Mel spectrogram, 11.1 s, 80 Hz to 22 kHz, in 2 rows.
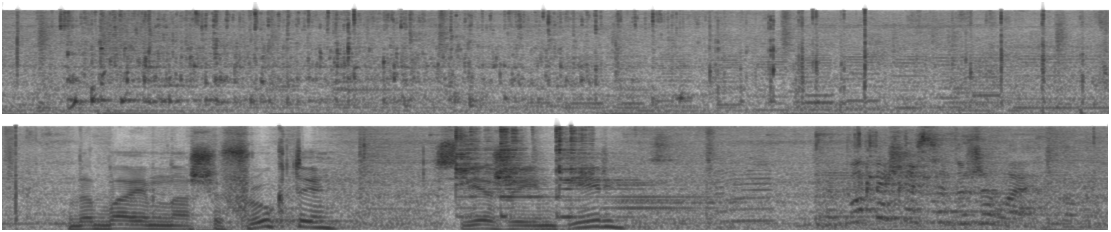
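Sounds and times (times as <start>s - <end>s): juice pouring into steel pitcher: 0.0s - 4.5s
background music with bass line: 0.0s - 11.0s.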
